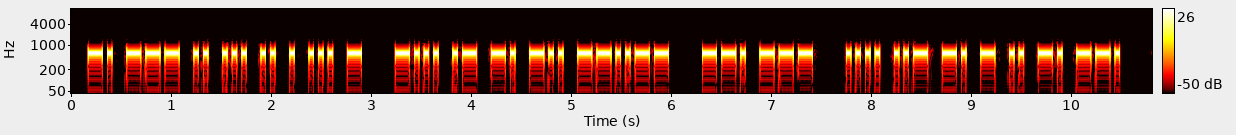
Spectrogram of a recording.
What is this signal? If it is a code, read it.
Morse code, heard as a keyed tone, about 25 wpm, 600 Hz. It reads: NOISIEST BAND, GO HUNTING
